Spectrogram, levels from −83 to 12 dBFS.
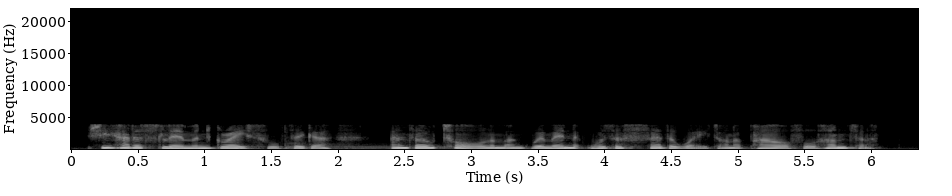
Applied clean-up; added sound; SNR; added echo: neural separator model SepFormer DNS4.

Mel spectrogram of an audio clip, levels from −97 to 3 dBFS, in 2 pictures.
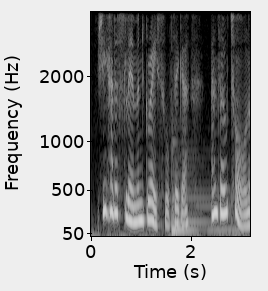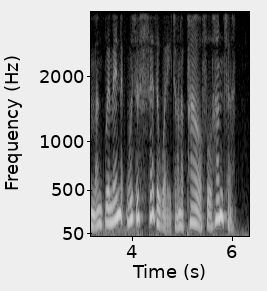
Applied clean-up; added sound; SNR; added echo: none; Bowed string instrument; 15 dB; none.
